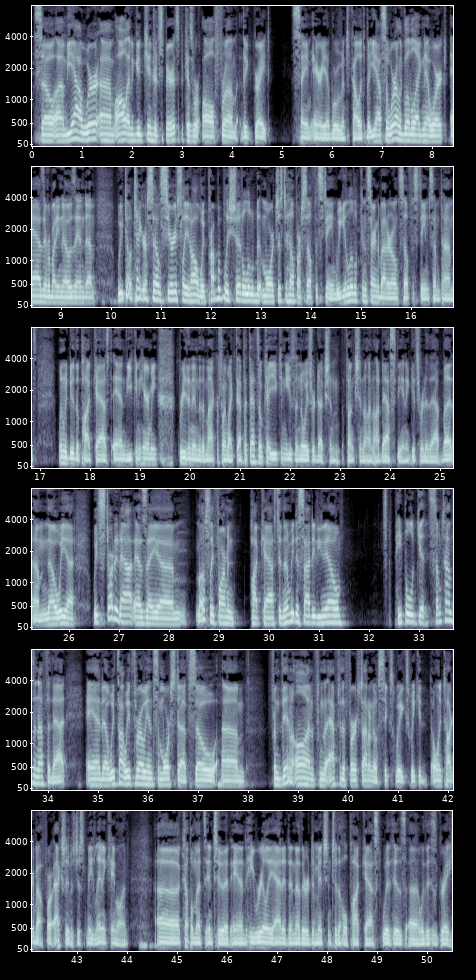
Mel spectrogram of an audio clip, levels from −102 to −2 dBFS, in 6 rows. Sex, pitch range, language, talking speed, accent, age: male, 95-130 Hz, English, 225 wpm, American, 30-49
